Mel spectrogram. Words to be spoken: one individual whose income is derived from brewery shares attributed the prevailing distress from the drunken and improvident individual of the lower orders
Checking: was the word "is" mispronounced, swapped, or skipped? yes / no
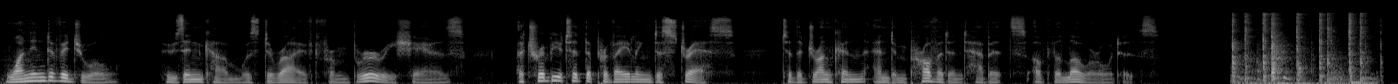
yes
